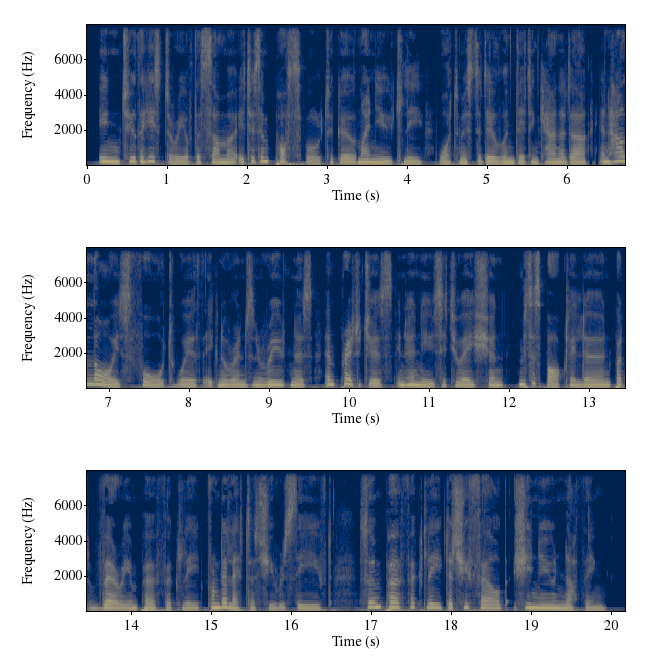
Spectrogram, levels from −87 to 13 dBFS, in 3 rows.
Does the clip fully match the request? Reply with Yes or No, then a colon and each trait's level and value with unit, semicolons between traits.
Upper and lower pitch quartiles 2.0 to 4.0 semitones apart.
No: average, 4.5 semitones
